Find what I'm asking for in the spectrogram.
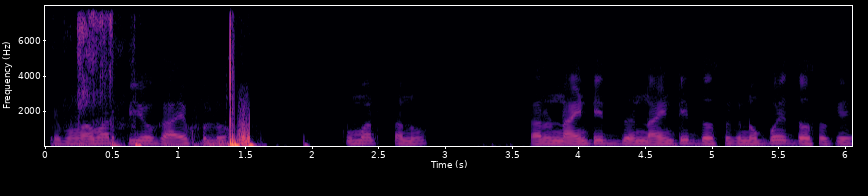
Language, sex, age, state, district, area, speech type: Bengali, male, 18-30, West Bengal, Purba Medinipur, rural, spontaneous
